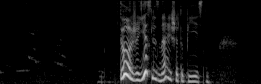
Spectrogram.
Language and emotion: Russian, positive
